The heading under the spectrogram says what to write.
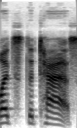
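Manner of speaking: said in an angry manner. Shouting up at the hole in character: angry. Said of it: "In an angry manner that I say it".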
